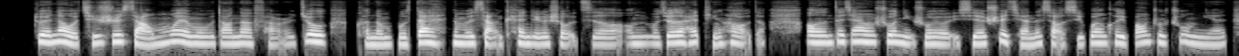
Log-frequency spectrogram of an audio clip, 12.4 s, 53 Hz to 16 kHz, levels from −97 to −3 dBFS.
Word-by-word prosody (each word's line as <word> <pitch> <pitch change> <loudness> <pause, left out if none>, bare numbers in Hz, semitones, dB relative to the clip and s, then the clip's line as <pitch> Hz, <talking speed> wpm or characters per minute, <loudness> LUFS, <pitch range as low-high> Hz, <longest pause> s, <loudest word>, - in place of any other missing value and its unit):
离， - - -78
对， 230 -2 +4
那 235 0 +6
我 190 -4 +3
其 200 +3 -3
实 235 +3 +2
想 180 -8 +4
摸 210 +6 +1
也 230 - +4
摸 195 -1 +1
不 195 - -3
到， 190 0 0
那 195 0 +1
反 170 -2 -8
而 185 +2 -10
就 235 +1 +4 0.3
可 180 - -5
能 175 0 0
不 180 0 -3
再 210 +1 +4
那 210 - +1
么 195 0 +2
想 195 -3 +1
看 200 0 -1
这 190 -1 -1
个 185 - 0
手 185 -2 -3
机 - - -11
了， 175 0 -4
嗯， 195 +1 -4
我 190 - -4
觉 205 +2 +1
得 215 - +5
还 215 +2 +1
挺 185 -2 -6
好 210 -1 -2
的。 - - -12 0.4
呃， 215 -1 +4
再 230 +1 +1
加 240 +1 +2
上 230 -1 +3
说 230 0 +1
你 195 -3 -1
说 185 0 -2
有 180 -1 0
一 - - -9
些 195 0 -1
睡 235 +4 +1
前 175 -6 -3
的 190 - -1
小 195 -4 -1
习 175 +1 -5
惯 205 +2 0
可 205 +1 -2
以 195 - +4
帮 215 +3 0
助 225 -2 -1
助 230 +3 -6
眠， 180 -2 -4
195 Hz, 285 characters per minute, -19 LUFS, 185-220 Hz, 0.4 s, 那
